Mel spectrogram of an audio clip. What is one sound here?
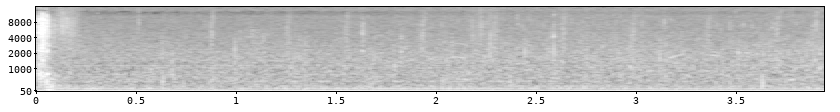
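Footsteps run quickly across pavement.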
